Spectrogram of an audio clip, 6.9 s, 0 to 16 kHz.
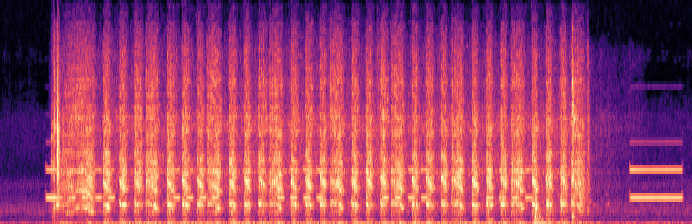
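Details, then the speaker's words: Honda Civic that sat about 10 years with varnished fuel. Even starter cranking for five seconds and no fuel pump hum heard at key-on; it cranks but won't start because the fuel pump is dead. "so it's been sitting a long time my hopes are not very high on the fuel pump even working"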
